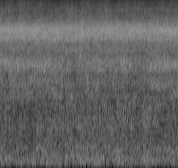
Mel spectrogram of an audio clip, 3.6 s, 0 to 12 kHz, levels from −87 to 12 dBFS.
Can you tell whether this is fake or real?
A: fake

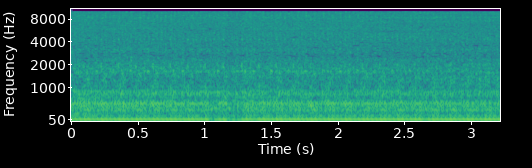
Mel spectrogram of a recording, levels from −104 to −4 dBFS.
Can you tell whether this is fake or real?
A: real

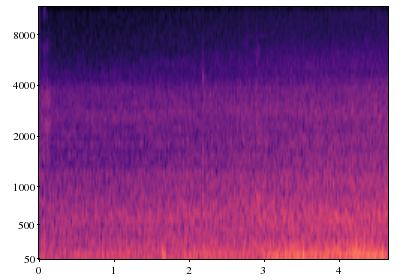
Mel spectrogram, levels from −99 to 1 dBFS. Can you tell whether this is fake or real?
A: real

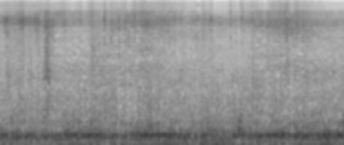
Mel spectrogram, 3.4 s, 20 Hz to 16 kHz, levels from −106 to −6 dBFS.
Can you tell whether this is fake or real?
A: fake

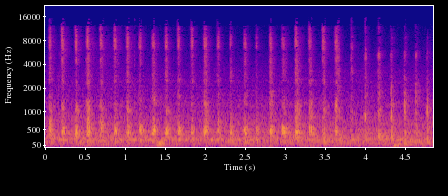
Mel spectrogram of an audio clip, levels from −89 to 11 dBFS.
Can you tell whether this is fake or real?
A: fake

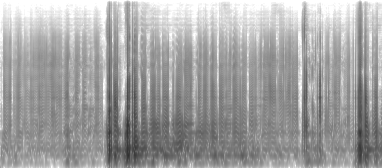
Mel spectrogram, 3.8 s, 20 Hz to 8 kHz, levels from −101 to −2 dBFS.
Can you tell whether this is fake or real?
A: fake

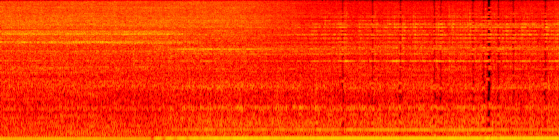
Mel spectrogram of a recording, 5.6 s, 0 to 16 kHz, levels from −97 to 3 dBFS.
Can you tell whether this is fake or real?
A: real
